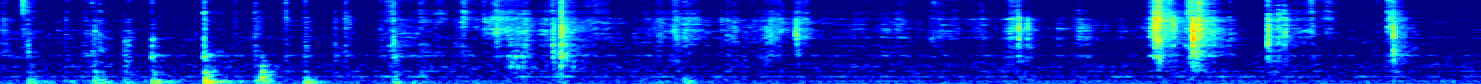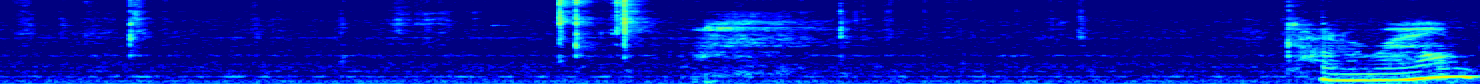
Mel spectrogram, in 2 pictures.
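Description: Scissors cutting paper for a junk journal craft, with quiet intermittent snips and small crisp clicks spread across a mostly hushed stretch, then a brief louder rustle at the end.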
